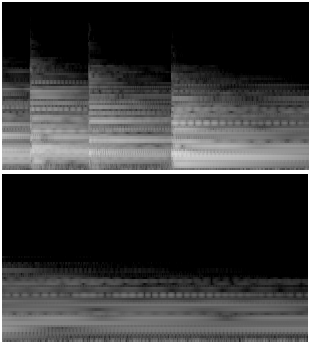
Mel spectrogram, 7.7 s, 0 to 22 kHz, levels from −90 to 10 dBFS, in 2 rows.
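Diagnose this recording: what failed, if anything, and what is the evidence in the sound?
Listening to the music closely, nothing stood out as a failure at any stage of the chain.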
